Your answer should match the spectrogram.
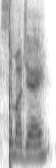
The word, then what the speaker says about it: Semajh: So Semajh. Semajh. Semajh. I can go on about how many ways my name has been mispronounced.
